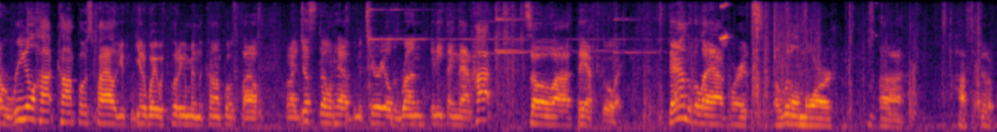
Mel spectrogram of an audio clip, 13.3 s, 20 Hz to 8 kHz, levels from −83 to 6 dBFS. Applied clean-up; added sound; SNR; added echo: none; none; none; none.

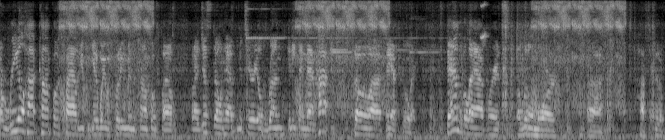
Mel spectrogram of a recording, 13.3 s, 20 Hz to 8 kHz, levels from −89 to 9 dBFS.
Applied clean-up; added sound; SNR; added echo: none; Writing; 7 dB; reverberation time 0.4 s.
